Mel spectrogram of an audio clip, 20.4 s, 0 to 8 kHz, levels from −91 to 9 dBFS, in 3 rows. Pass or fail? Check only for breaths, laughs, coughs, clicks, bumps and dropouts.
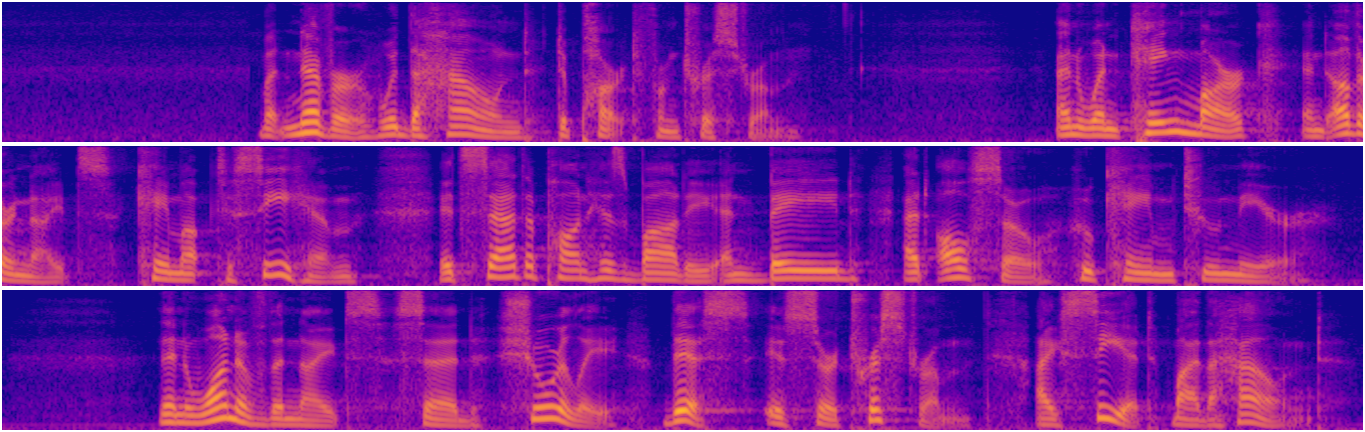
pass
